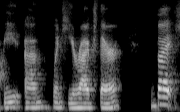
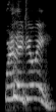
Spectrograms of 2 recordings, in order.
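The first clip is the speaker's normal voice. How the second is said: high exasperated disbelief; mock exasperated outburst; 12 semitones higher than usual. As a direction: retell his near-explosion of anger, hammed up a bit. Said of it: "He almost explodes in anger".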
